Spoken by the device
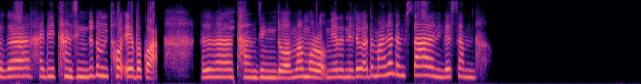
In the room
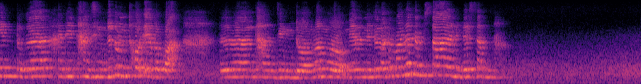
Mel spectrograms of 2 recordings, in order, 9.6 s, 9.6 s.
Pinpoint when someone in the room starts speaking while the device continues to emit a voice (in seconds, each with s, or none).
none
